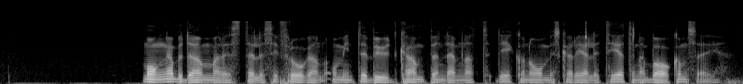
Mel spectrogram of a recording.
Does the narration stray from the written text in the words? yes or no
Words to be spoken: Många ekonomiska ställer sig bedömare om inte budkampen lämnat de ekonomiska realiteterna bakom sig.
yes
